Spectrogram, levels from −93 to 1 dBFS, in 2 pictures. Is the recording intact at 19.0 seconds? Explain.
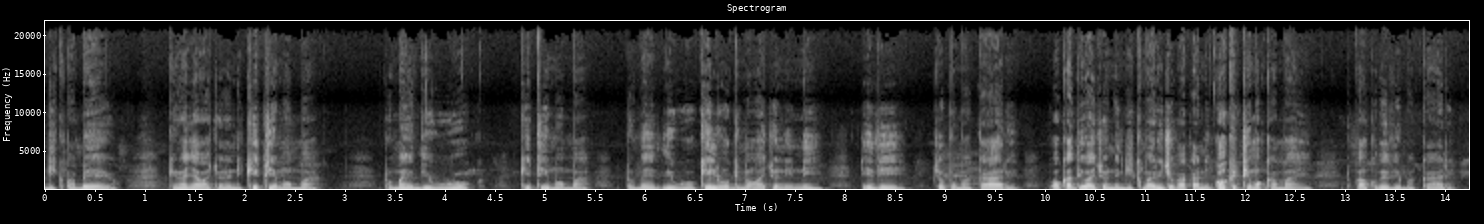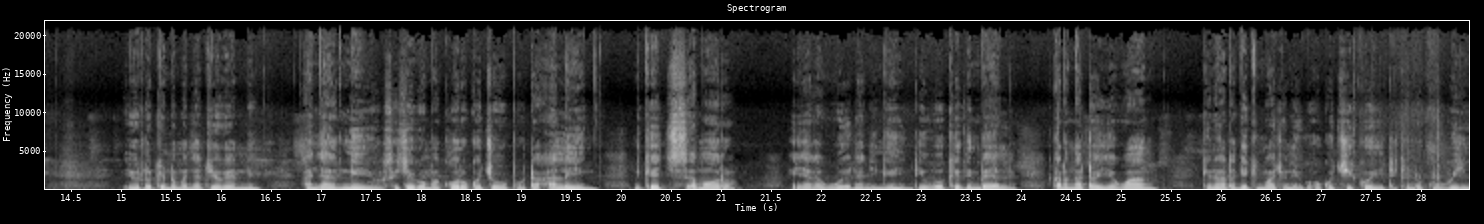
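Yes, at 19.0 seconds the speech plays through intact, with no dropout, click, distortion or other fault to be heard at that point.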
